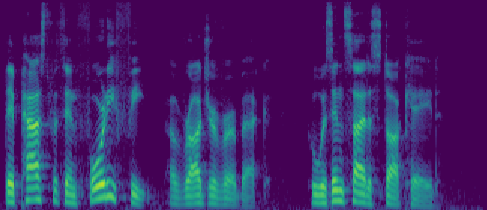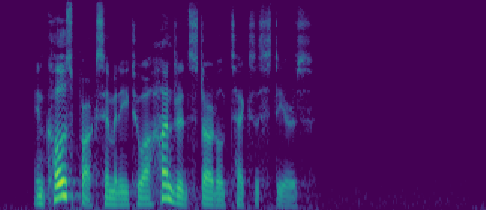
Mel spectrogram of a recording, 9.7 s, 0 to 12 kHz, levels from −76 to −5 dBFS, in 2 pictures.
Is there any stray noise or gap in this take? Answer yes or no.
no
